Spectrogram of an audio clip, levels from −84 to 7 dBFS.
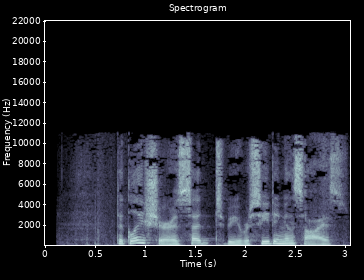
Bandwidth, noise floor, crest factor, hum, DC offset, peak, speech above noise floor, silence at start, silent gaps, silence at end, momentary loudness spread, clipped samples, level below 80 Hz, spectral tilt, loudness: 11.5 kHz; -38 dBFS; 14 dB; none; under 0.1%; 0 dBFS; 24 dB; 0.35 s; none; 0.05 s; 5 LU; under 0.1%; -46 dBFS; -3.5 dB/octave; -13 LUFS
